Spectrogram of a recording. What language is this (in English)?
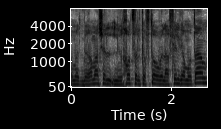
Hebrew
